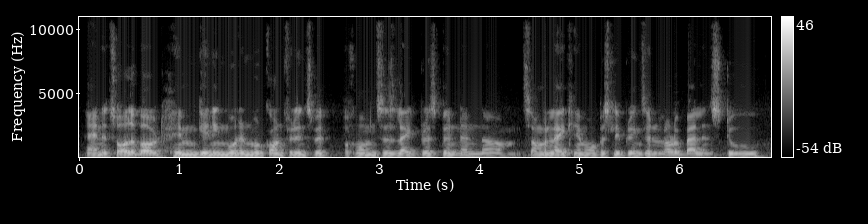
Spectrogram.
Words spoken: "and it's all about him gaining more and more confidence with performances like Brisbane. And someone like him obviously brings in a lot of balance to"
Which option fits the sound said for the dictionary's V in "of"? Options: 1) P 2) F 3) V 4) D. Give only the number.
3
